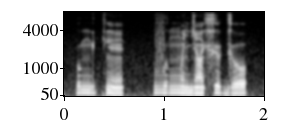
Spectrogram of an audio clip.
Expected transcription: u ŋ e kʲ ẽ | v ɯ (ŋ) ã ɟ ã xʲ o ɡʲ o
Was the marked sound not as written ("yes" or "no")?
yes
